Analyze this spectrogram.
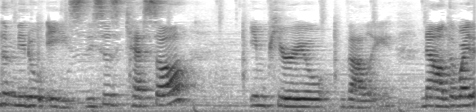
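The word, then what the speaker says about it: Gissah: local community in the Middle East this is Kessa Imperial Valley now the way that you spell it me would pronounce it Giza but apparently it's pronounced Kessa this is Imperial Valley you guys I have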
